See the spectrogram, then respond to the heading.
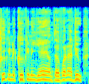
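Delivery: put-on young man's voice.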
